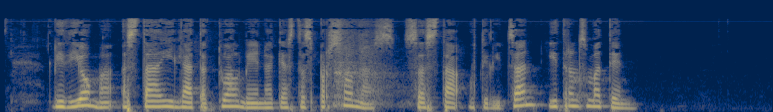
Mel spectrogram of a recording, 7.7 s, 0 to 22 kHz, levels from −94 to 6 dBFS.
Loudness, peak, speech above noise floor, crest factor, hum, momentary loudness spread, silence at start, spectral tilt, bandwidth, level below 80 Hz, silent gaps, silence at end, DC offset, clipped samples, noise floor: -23 LUFS; -6 dBFS; 52 dB; 18 dB; none; 8 LU; 0.5 s; -5 dB/octave; 11.5 kHz; -44 dBFS; none; 1.4 s; under 0.1%; under 0.1%; -75 dBFS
